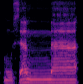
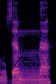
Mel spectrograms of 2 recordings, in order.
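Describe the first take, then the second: First: The final vowel is held for two counts. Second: The final vowel is cut short. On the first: The speaker calls it right. "always being stretched for two counts" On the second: The speaker calls it wrong. "instead of saying"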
